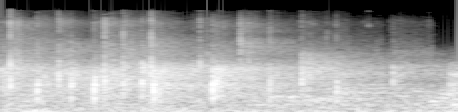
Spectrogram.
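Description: A small audience clapping in a quick, dense patter that thins out near the end.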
